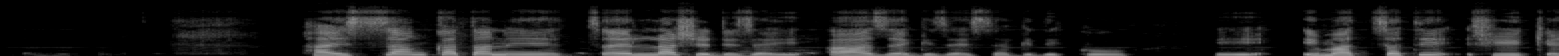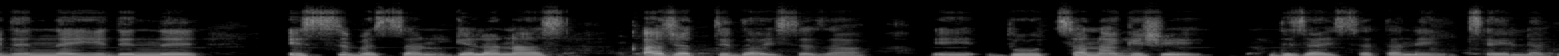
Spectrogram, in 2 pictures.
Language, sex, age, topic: Gamo, male, 25-35, government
